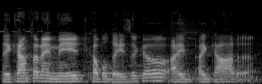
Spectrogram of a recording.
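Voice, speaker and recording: A man's voice: mid-range voice, fairly even intonation, fast, pushed and bright, faint music behind. A man casually chatting on a game livestream from home, answering viewers' questions in an offhand, rambling way with some slang. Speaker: game streamer.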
